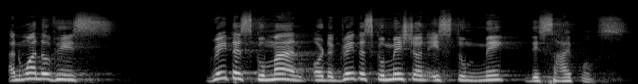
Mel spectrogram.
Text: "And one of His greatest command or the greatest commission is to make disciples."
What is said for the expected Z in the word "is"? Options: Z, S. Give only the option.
S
